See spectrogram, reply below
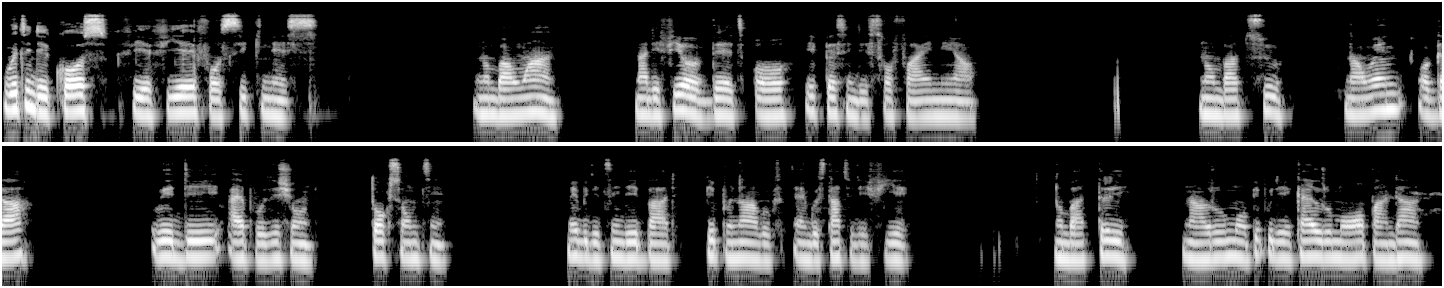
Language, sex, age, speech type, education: Nigerian Pidgin, male, 15-29, spontaneous, secondary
